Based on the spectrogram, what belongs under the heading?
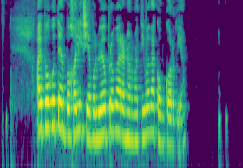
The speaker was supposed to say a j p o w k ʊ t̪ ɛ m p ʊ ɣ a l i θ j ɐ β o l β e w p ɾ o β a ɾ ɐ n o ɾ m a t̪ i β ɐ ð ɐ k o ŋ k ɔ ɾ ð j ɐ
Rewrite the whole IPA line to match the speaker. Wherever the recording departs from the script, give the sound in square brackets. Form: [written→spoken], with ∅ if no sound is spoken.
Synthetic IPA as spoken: a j p o w k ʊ t̪ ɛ m p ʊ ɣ a l i θ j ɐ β o l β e w p ɾ o β a ɾ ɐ n o ɾ m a t̪ i β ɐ ð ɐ k o ŋ k ɔ ɾ ð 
